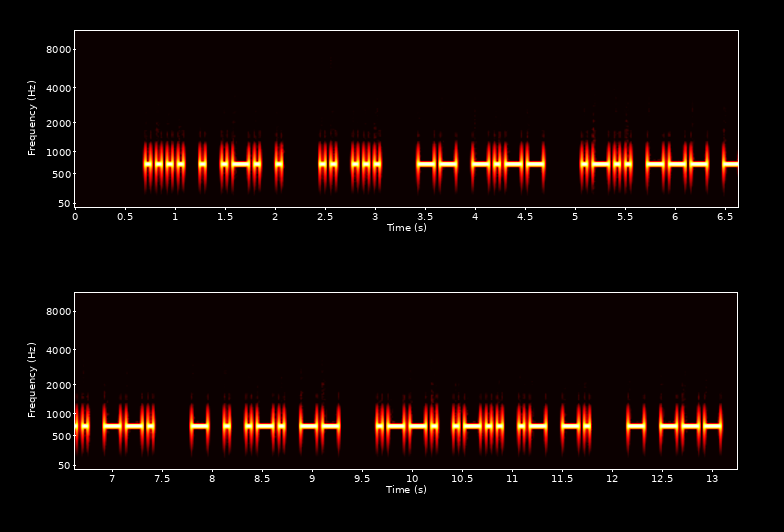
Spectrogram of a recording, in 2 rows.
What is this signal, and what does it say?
Morse code, heard as a keyed tone, about 22 wpm, 700 Hz. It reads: HERE IS MY LONG TERM PLAN TO
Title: Sentences from Top 1600 Words 22wpm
